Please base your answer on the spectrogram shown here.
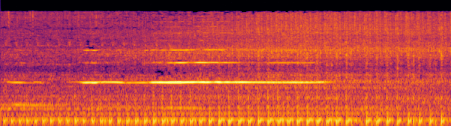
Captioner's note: brakes squeaking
